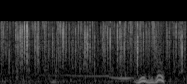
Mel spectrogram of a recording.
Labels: {"label": "biophony, cascading saw", "recorder": "SoundTrap 600 or HydroMoth"}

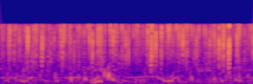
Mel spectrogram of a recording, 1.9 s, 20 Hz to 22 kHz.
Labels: {"label": "biophony, cascading saw", "recorder": "SoundTrap 600 or HydroMoth"}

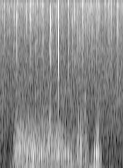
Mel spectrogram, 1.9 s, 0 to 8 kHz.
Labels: {"label": "biophony, growl", "recorder": "SoundTrap 500"}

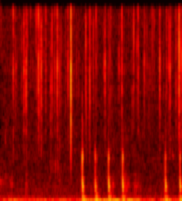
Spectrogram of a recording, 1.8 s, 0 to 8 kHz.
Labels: {"label": "biophony, knock", "recorder": "SoundTrap 300"}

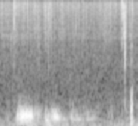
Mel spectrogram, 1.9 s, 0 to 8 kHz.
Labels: {"label": "biophony, growl", "recorder": "SoundTrap 600 or HydroMoth"}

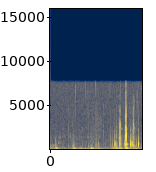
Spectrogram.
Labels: {"label": "biophony, knock croak", "recorder": "SoundTrap 300"}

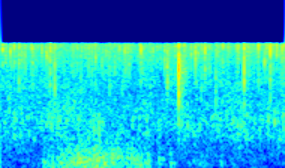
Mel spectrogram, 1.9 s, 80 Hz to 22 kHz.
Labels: {"label": "biophony, growl", "recorder": "SoundTrap 500"}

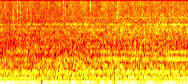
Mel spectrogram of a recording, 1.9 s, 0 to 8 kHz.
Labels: {"label": "anthrophony, boat engine", "recorder": "SoundTrap 300"}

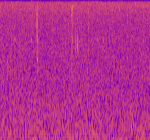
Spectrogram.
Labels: {"label": "ambient", "recorder": "HydroMoth"}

